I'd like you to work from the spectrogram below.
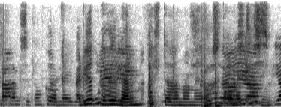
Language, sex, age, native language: Icelandic, female, 13, Icelandic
